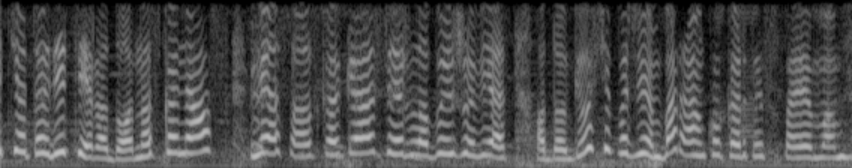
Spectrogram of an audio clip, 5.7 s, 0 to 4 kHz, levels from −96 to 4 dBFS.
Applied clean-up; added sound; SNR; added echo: none; none; none; none.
